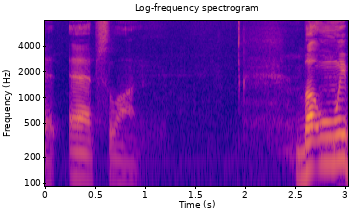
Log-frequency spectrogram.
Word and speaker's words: epsilon: this is the letter epsilon, and this we're talking about the tongue, and it's near the bottom of the mouth, the base of our mouth, epsilon.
